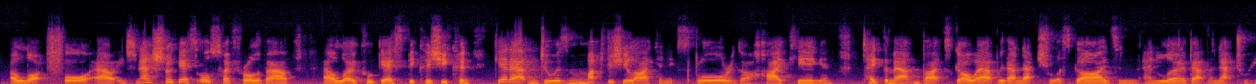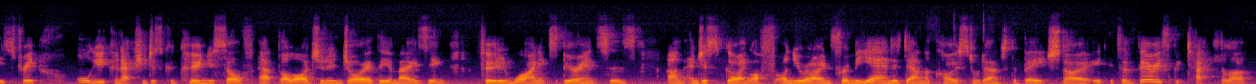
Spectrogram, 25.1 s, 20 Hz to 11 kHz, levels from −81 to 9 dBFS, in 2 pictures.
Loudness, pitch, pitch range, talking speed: -17 LUFS, 165 Hz, 155-180 Hz, 220 wpm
